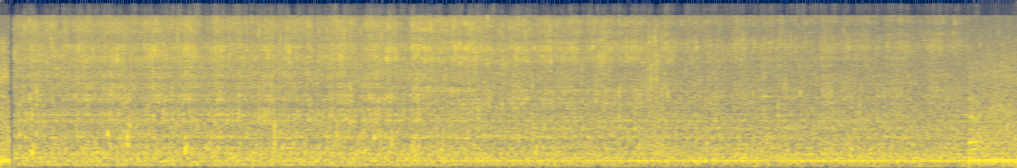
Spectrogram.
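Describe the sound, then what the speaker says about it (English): Air bubbles through an aquaponics clarifier-biofilter while water spills over the top of a standpipe toward a sump, making a steady close trickling wash with a constant low hum, no talking. "We've got our air bubbling through our biofilter, and then we've got water flowing over the top of the standpipe."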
